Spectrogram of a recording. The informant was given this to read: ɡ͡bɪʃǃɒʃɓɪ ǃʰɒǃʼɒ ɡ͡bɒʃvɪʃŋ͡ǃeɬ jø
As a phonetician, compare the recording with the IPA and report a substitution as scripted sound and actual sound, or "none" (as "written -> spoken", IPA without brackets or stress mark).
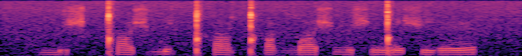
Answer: ɬ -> ʃ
